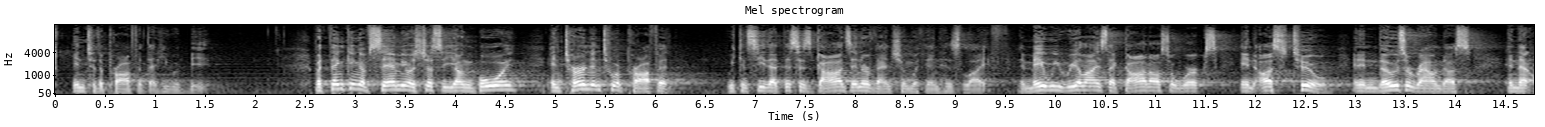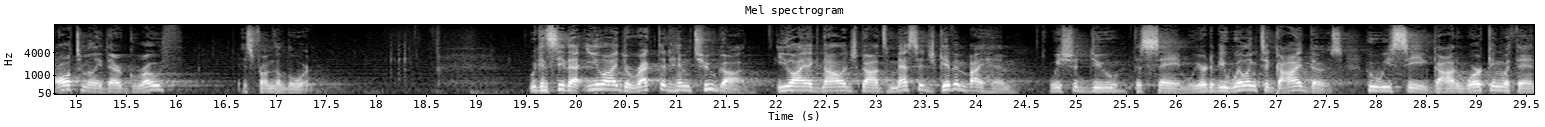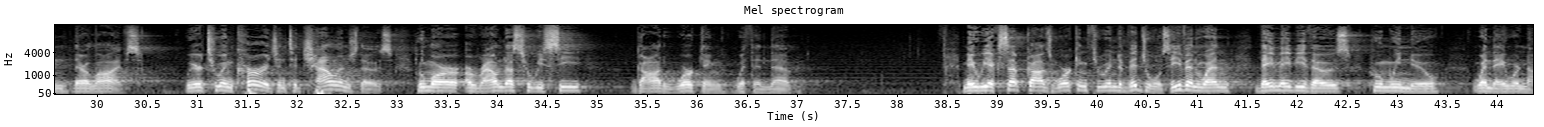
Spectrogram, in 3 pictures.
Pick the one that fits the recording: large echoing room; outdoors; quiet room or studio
large echoing room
